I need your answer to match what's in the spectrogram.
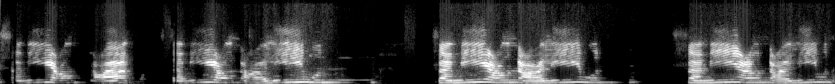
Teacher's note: سمیع, یہاں پہ دو پیش ہیں یعنی تنوین ہے, تو تنوین کے بعد حروف ہلکی میں سے آ جائے تو یہاں پہ اظہار ہوگا. ظاہر کے پڑھیں گے, غنہ نہیں کریں گے.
